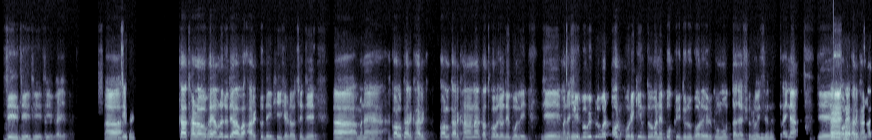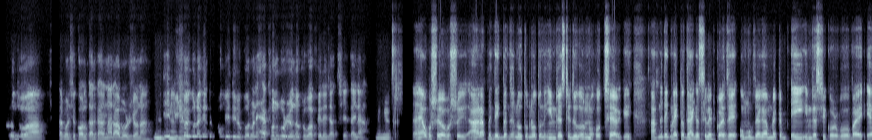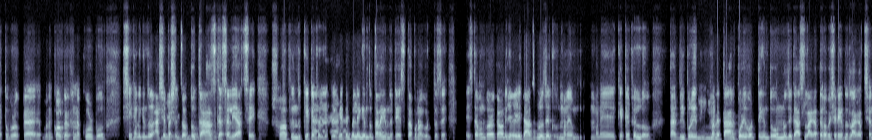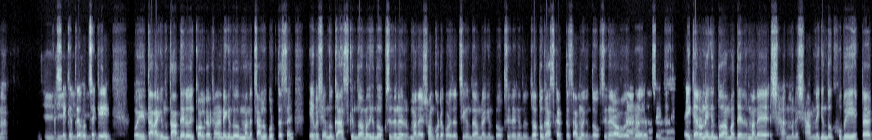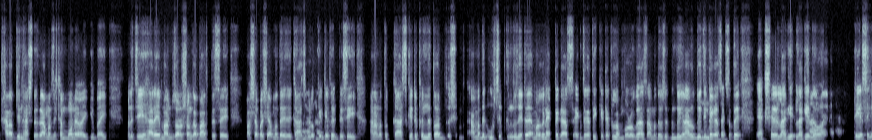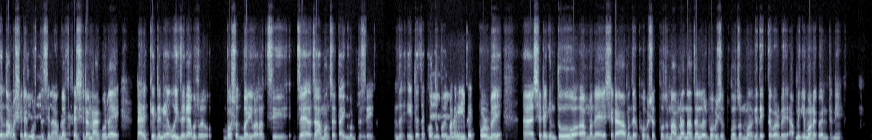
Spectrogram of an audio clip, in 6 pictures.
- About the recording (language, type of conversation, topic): Bengali, unstructured, প্রকৃতির পরিবর্তন আমাদের জীবনে কী প্রভাব ফেলে?
- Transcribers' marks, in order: static; distorted speech; other background noise; mechanical hum; tapping; swallow; laughing while speaking: "আসতেছে আমার যেটা মনে হয় কি ভাই"; "একসাথে" said as "সেরে"; laughing while speaking: "আমরা খালি সেটা না করে"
